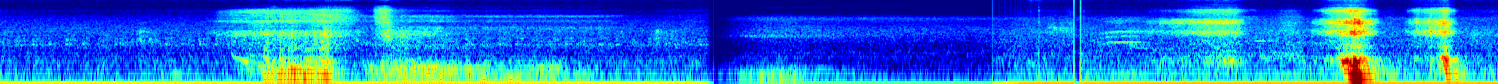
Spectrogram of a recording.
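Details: Snoring competition involving a father: irregular low rumbling snores and a few snorting breaths, broken by a short quiet gap.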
